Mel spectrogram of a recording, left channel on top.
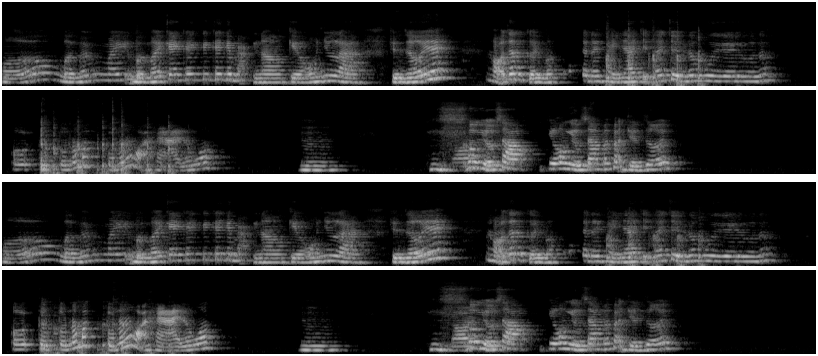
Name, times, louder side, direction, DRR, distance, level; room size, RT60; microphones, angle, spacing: voice 1, 0.0-4.5 4.9-5.5 5.8-7.7 11.1-11.5 12.4-14.8, left 1 dB, 15° left, 0.4 m, -25 dB
sound 1, 3.9-4.0 4.6-4.7 5.9-7.1 8.4-10.1, left 2 dB, 90° left, 0.4 m, -34 dB
voice 2, 8.2-10.3 12.6-12.9, right 6 dB, 70° right, 0.3 m, -27 dB
2.5 x 2.2 x 3.4 m
head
